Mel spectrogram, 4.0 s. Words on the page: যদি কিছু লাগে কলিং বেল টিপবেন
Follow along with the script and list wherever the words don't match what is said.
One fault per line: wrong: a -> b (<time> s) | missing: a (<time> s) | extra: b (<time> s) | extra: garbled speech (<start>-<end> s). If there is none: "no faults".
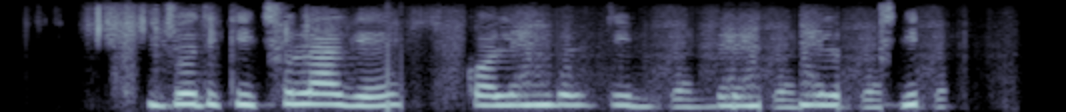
extra: garbled speech (2.7-3.6 s)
